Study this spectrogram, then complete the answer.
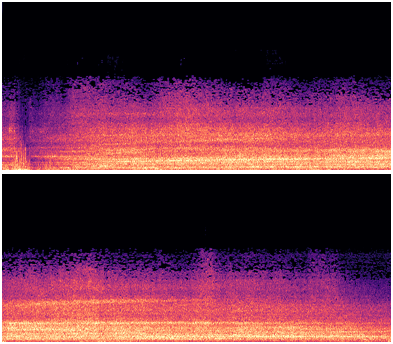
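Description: A subway train's motors whine with a rising pitch.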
